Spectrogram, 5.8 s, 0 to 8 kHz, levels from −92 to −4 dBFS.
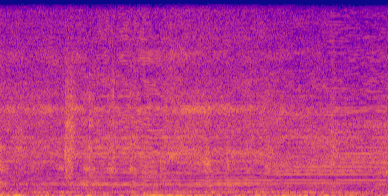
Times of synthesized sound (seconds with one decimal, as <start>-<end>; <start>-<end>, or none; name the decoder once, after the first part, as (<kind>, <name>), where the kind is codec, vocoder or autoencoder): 0.0-1.3 (autoencoder, DAC-VAE); 2.5-4.9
